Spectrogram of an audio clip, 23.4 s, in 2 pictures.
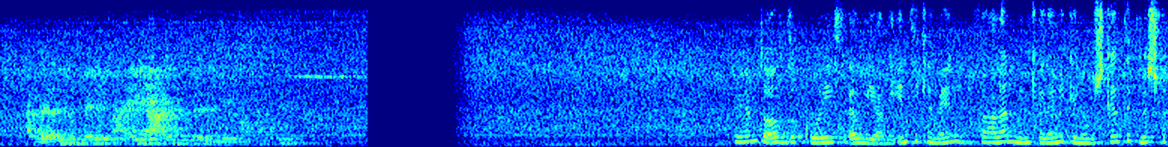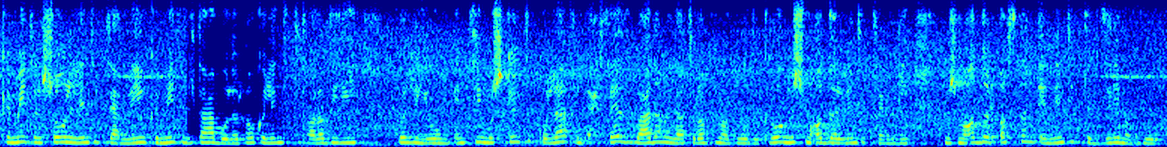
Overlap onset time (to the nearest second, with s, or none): none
